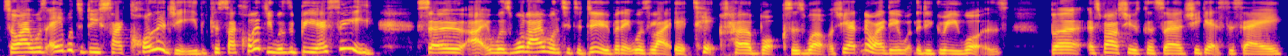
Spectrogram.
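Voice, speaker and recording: A woman's voice: on the low side, expressive, fairly quick, dry recording, studio quality. A woman from who was born in Nigeria, a chief executive telling her story as a guest on a podcast, laughing often. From born in Nigeria, raised in London. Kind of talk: casual podcast interview.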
